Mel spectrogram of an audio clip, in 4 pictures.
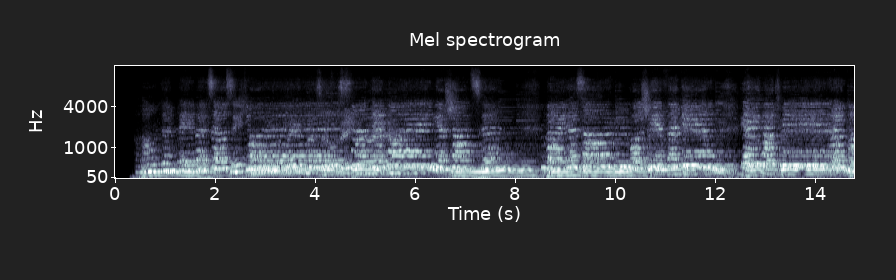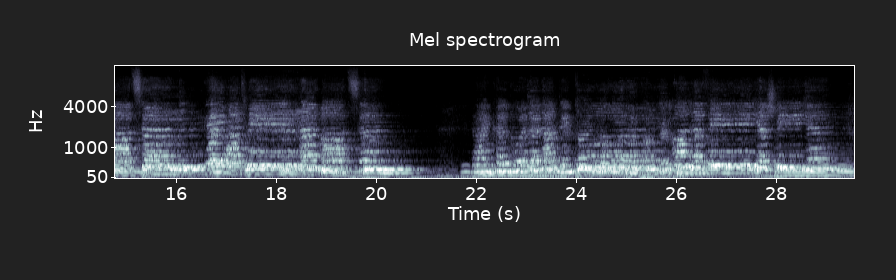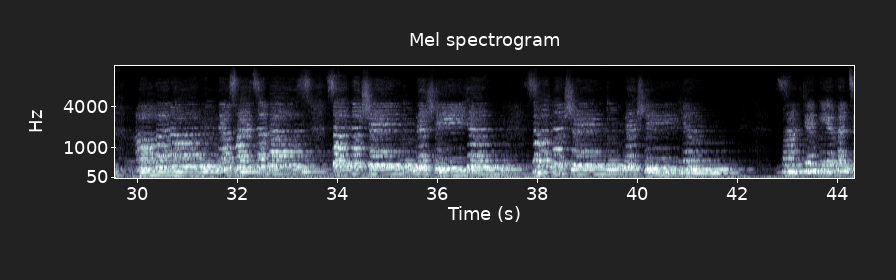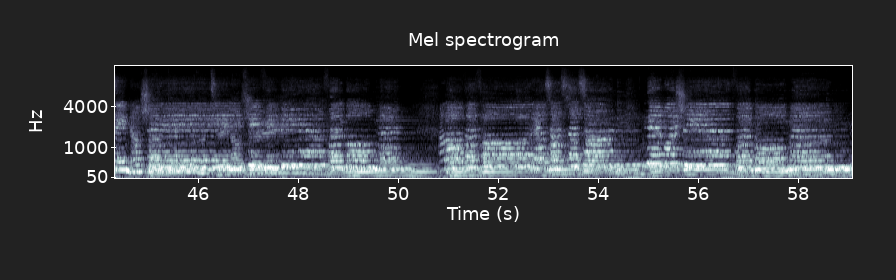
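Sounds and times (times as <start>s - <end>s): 
guitar group music: 0.7s - 42.1s, 43.1s - 59.0s.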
